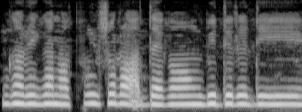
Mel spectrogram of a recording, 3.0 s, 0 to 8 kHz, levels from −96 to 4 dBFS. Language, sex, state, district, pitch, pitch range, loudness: Chakma, female, Tripura, Dhalai, 230 Hz, 220-235 Hz, -18 LUFS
